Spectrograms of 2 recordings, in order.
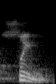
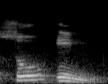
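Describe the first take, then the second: First: The word is said as one syllable. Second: The word is split into two syllables. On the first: The speaker calls it right. "la pronuncio de una sola vez" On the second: The speaker calls it wrong. "Yo no digo su in"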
